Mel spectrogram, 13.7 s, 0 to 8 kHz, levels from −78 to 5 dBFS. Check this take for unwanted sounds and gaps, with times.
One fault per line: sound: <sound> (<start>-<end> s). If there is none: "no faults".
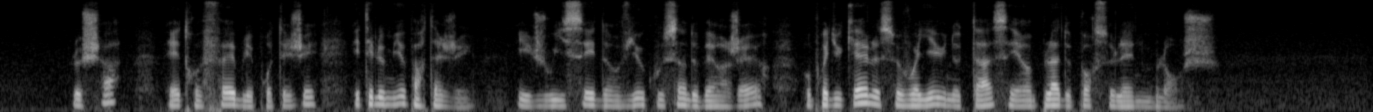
no faults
